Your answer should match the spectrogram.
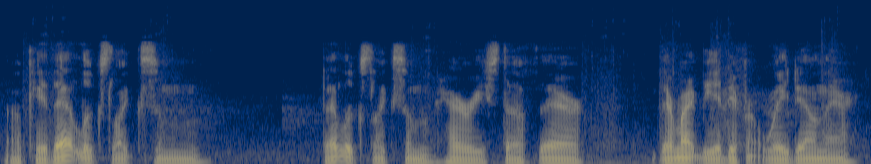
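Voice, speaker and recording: A man doing casual game commentary, thinking aloud in an unhurried, musing way as he roleplays. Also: sits low, fairly even intonation, darkish tone, lo-fi sound. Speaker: gaming host.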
